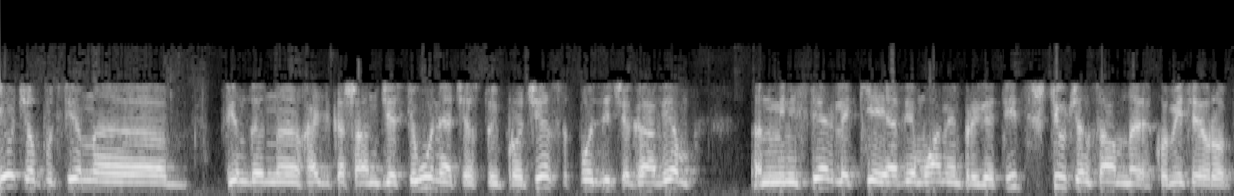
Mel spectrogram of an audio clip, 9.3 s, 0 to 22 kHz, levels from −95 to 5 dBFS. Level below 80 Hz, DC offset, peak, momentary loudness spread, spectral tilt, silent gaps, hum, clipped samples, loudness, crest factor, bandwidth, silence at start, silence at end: -54 dBFS; under 0.1%; 0 dBFS; 5 LU; -6.5 dB/octave; none; none; under 0.1%; -12 LUFS; 12 dB; 5.6 kHz; 0 s; 0 s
